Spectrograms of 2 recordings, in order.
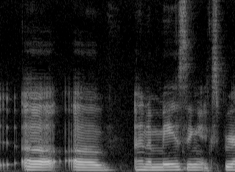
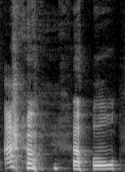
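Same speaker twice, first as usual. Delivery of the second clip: laughing; 5 semitones higher, 12 dB louder than usual. Real, not acted. Laughs at her own joke.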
